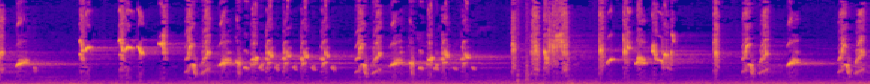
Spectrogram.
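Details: Lure song of an Oriental magpie-robin, rough fill-ins meant to anger a rival: dense, fast run of sharp chips, scratchy bursts and bright slurred whistles, phrases repeating every second or so with hardly any break.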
